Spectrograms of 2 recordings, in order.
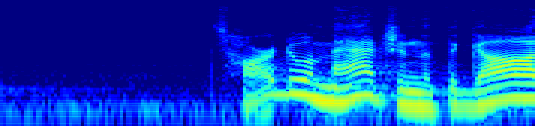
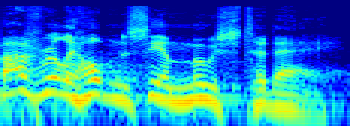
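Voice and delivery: eager hope; 5 semitones higher, 6 dB louder, faster than usual. Retold or imitated. Telling the stranger his hope.

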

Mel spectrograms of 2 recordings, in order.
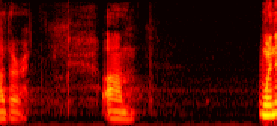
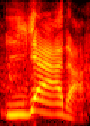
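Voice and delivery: ordinary talk, nothing marked

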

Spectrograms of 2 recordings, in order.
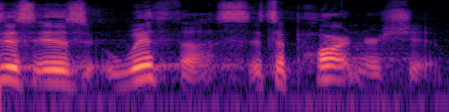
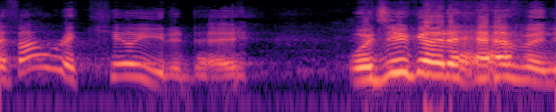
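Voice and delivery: louder, higher mock menace; threatening doorstep pitch; 4 semitones higher, 8 dB louder than usual. Pastor mimics a door-knocker threatening a stranger, loud mock menace. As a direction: lean in like a creepy stranger at the door. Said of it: "how threatening does that sound".

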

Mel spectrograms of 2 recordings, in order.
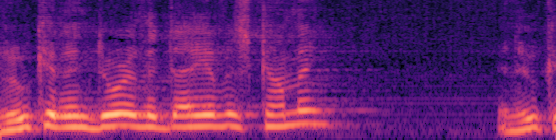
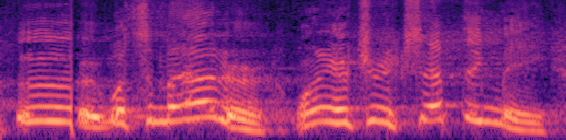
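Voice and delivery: high, loud mock complaint; crying out; 9 semitones higher, 4 dB louder than usual. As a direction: cry out in imitated indignant protest. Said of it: "they're crying out".

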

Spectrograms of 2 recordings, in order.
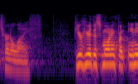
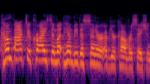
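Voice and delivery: ordinary talk

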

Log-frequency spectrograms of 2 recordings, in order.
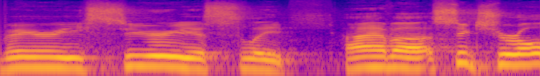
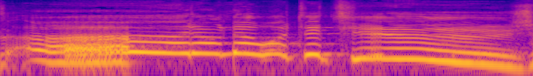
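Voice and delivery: put-on much higher, slow, helpless child voice; little girl; 7 semitones higher, slower than usual. Dad imitating his daughter stuck at the closet, high and helpless. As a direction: draw out the dithering child. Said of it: "And so she goes".

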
